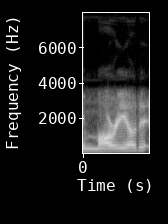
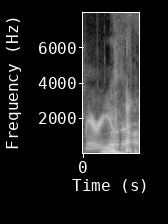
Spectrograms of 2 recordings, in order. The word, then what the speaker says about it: Mariota: I am aware that ESPN can't seem to say Mariota instead of Mariota on all of the, ads they run.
